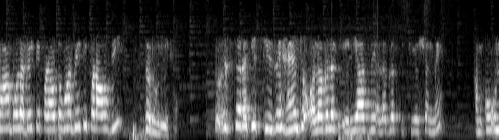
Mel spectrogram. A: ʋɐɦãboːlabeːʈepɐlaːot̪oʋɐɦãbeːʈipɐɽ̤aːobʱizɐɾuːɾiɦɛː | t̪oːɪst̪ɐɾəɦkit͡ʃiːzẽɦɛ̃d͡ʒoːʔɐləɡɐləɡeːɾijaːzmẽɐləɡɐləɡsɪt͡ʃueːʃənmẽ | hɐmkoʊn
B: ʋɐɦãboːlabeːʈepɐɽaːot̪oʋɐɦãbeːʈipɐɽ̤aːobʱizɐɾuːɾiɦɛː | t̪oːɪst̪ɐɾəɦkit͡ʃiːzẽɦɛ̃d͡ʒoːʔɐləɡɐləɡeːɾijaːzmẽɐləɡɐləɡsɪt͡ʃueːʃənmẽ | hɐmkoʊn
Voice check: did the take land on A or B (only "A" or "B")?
B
